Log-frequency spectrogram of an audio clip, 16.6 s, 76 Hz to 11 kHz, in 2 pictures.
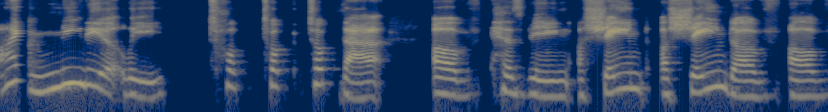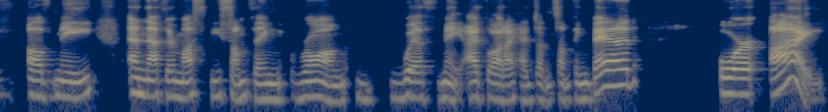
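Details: Adult who stuttered covertly for over 30 years, hiding her stuttering; repetitions of words and syllables heard; stuttering.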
